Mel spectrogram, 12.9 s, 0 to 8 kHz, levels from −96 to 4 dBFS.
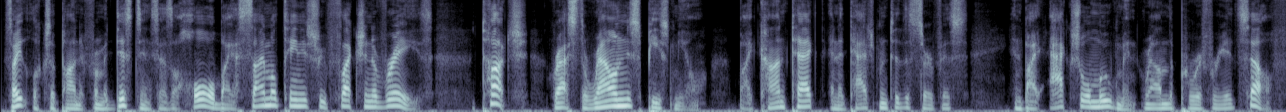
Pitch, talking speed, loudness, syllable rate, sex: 125 Hz, 170 wpm, -22 LUFS, 5.4 syllables/s, male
